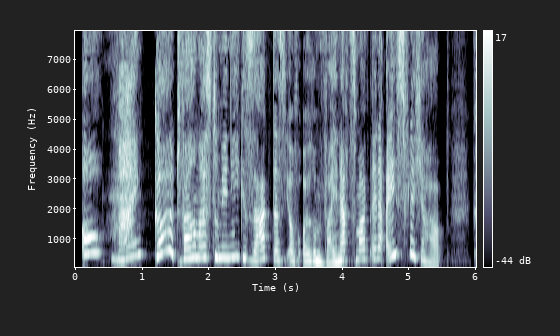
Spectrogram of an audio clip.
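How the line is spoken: Sudden shriek. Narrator (German): kreischt Mina plötzlich

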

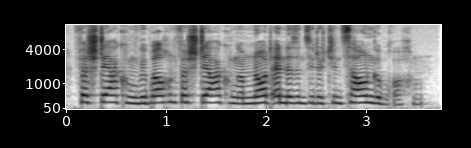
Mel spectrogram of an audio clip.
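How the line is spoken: Calling out. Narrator (German): ruft

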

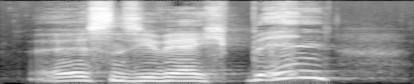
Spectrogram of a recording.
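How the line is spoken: Drunken slurring. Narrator (German): lallte Lucktrot

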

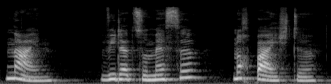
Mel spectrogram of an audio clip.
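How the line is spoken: Calm girl. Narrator (German): sagte das Mädchen ruhig

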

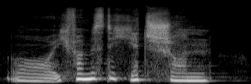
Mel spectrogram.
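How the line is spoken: Purring. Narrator (German): schnurrt

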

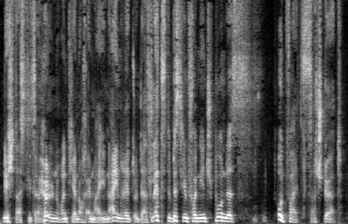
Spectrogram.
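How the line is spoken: Barking. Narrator (German): bellte Fumble

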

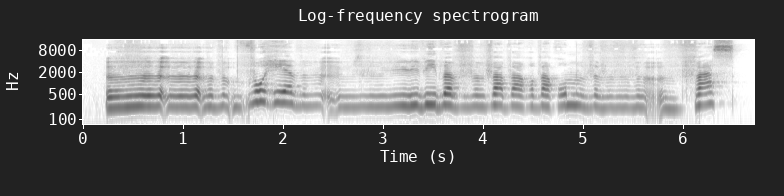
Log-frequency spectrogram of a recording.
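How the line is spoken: Surprised stammering. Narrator (German): stammelte Käthe überrascht

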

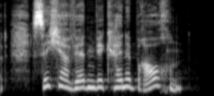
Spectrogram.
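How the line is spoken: Calling out. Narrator (German): rief Miss Hogarth

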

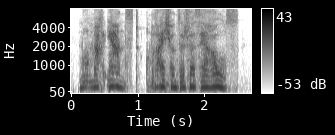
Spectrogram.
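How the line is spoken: Whispering. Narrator (German): flüsterten ihm zu

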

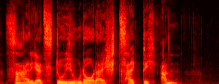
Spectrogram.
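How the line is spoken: Spitting hiss. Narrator (German): Speichel sprüht, als er zischt

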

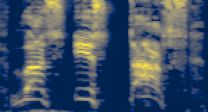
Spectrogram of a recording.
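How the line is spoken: Thundering. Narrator (German): donnernd

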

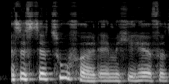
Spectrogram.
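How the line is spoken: Calm voice. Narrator (German): sagte Eva mit ruhiger Stimme

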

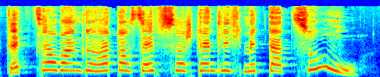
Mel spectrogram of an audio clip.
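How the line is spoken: Panicked shriek. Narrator (German): kreischt Stella jetzt schon etwas in Panik

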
